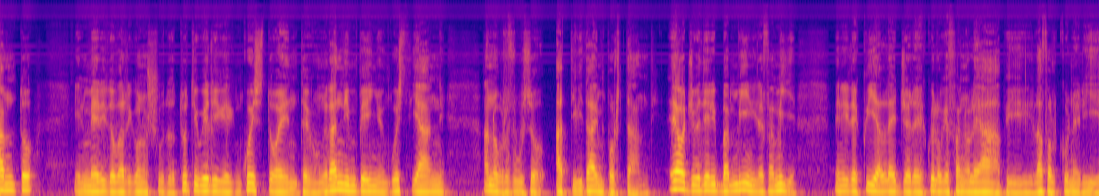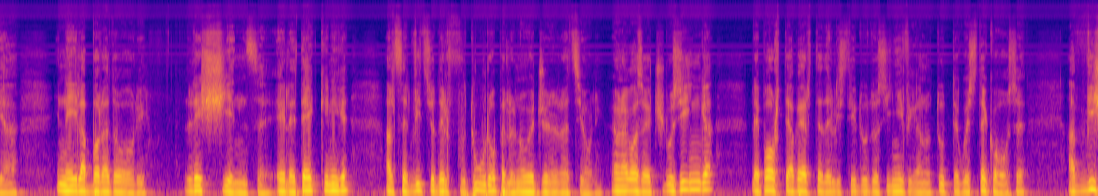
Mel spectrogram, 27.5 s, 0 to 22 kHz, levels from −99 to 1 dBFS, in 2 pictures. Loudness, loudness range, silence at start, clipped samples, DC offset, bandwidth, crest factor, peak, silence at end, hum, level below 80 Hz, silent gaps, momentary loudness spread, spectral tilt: -15 LUFS; 3 LU; 0 s; under 0.1%; under 0.1%; 11.5 kHz; 14 dB; 0 dBFS; 0 s; none; -34 dBFS; none; 10 LU; -8 dB/octave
